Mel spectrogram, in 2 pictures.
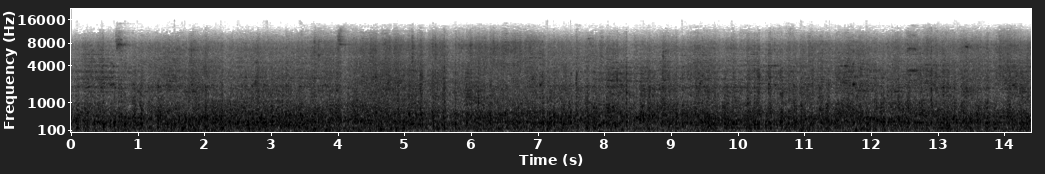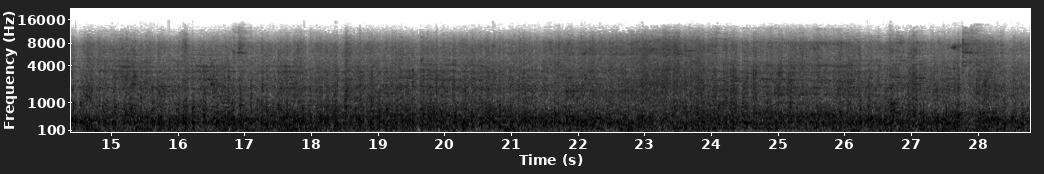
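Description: Loaded freight cars, tank cars and boxcars, rolling past at speed: a loud, steady rush of steel wheels on rail with repeated clicks as the wheels cross rail joints.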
